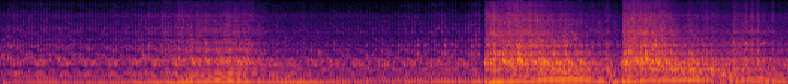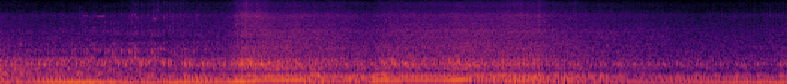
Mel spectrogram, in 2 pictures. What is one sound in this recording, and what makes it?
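A sports car engine revs sharply several times and drops back.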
